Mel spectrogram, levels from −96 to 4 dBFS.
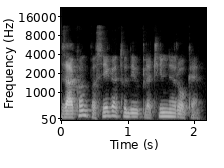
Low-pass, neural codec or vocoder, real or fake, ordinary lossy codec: none; none; real; none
